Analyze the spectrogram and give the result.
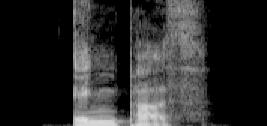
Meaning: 1. defile (very narrow path, especially in mountainous terrain) 2. strait; bottleneck; shortage; shortfall (difficult situation where there is a lack of ressources or space)
- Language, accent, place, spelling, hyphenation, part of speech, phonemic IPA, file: German, Germany, Berlin, Engpass, Eng‧pass, noun, /ˈɛŋˌpas/, De-Engpass.ogg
